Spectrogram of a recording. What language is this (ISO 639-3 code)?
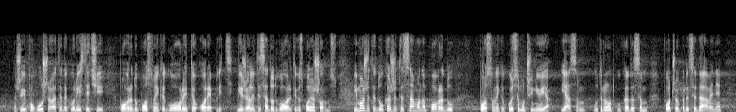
srp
